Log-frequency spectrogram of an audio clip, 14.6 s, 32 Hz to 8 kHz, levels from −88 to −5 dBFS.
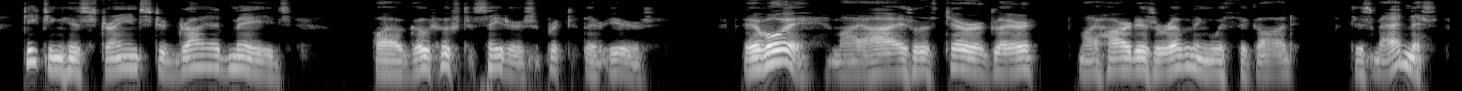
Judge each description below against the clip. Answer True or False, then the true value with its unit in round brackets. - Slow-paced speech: True (115 wpm)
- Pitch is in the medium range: False (115 Hz)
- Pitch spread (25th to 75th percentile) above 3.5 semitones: True (4.3 semitones)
